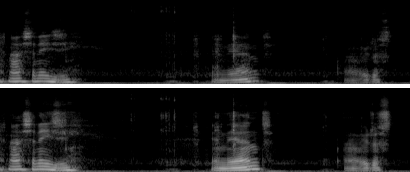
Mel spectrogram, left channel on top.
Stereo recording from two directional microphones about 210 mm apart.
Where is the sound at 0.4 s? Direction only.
40° right (ahead or behind).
